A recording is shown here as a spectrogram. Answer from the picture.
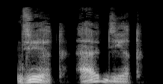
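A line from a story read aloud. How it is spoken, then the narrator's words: Quiet address. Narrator (Russian): негромко произнес Морозов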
